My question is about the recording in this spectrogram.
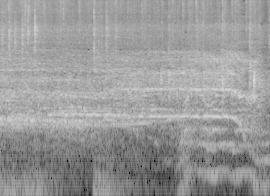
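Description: Live club crowd cheering over a held musical drone between songs, with two deep bass swells in the first two seconds. The drone fades out near the end as a man's voice comes in.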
